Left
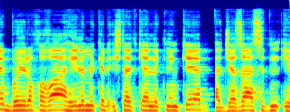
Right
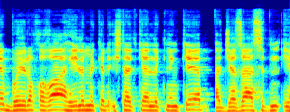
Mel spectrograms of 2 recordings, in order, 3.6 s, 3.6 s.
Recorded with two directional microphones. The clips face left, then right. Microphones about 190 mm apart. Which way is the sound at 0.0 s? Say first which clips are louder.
Left 1 dB; 25° left (ahead or behind).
